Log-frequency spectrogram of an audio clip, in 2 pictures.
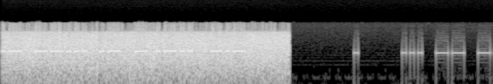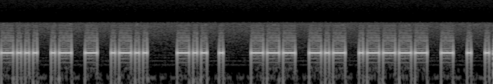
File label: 70cm, tropo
